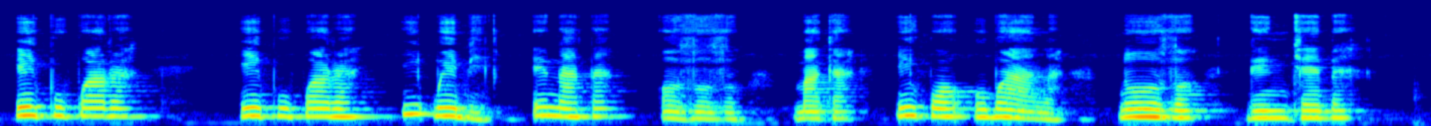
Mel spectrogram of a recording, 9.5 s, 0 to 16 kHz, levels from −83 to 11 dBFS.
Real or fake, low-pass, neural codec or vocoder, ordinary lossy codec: real; 10.8 kHz; none; none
